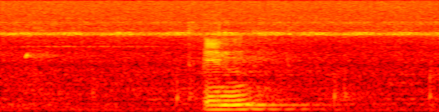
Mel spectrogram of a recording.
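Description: A steady high-pitched tone holds at one pitch throughout, with a single spoken word about a second in.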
